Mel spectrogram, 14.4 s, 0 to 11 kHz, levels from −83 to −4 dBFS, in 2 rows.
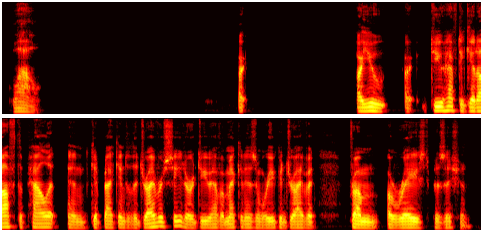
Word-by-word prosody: Wow. 90 -6 -5 3.0
Are - - -1 1.6
Are 105 0 +6
you 105 -2 +3 0.3
ar 475 - -5 0.2
do 125 - -3
you 115 0 +6
have 115 0 0
to 100 - -3
get 105 +3 +2
off 105 +1 +6
the - - -8
pallet 105 0 +1 0.2
and 85 -2 -5
get - - -3
back 90 0 0
into 90 -3 -3
the 90 - -4
driver's 110 +7 +2
seat, 135 -2 -1
or 85 -1 +1
do 85 - -6
you 95 0 0
have 90 -2 -3
a 85 - -1
mechanism 95 -1 -3
where 85 +1 -1
you 90 +1 0
can 85 - -4
drive 90 +1 0
it - - 0 0.5
from 85 -3 +3
a 90 - +3
raised 90 -1 +3
position? 115 - -7
95 Hz, 145 wpm, -27 LUFS, 90-105 Hz, 3.0 s, Are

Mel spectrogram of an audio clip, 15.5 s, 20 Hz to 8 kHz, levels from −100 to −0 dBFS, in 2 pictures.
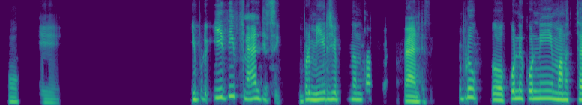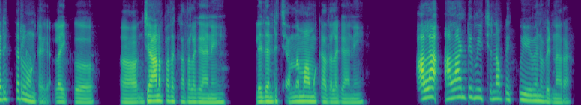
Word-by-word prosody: Okay. 105 -5 -14 1.8
ఇప్పుడు 180 - -6 0.2
ఇది 285 +4 -1
fantasy. 195 -2 -1 0.3
ఇప్పుడు 185 +7 -2
మీరు 190 +1 0
చెప్పిందంతా 190 0 -6 0.2
ఫా - - -25 0.3
ఫాంటసీ. 135 -5 +3 0.4
ఇప్పుడు 245 +5 -1 0.5
కొన్ని 215 0 0
కొన్ని 215 0 0 0.2
మన 185 -1 +4 0.2
చరిత్రలుంటయి 180 - -1
లైక్ 120 -1 -4 0.6
ఆహ్, 110 0 +2
జానపద 145 0 +7
కథలు 120 -1 -2
గాని, 110 0 0 0.5
లేదంటే 130 +1 +2
చందమామ 135 +2 +3
కథలు 115 -2 -2
గాని, 105 0 -5 0.8
అలా 255 +5 +11 0.2
అలాంటివి 250 +2 +3
మీరు 230 -4 -4
చిన్నప్పుడు 200 -2 -3
ఎక్కువేమైనా 155 -6 -1
విన్నారా? 105 0 -5
155 Hz, 110 wpm, -26 LUFS, 120-200 Hz, 1.8 s, అలా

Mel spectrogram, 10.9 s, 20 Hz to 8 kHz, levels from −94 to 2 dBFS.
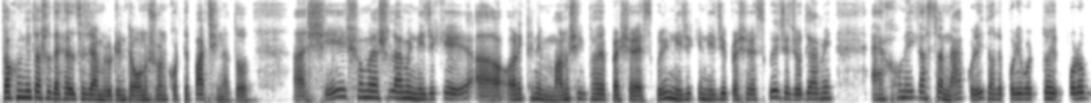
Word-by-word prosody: তখন 180 +2 +5
কিন্তু 190 -1 +5
আসলে 175 -1 -2
দেখা 150 +1 0
যাচ্ছে 150 +1 0
যে, - - +6
আমি 130 - +1
রুটিনটা 135 0 +1
অনুসরণ 130 0 0
করতে 135 +1 -3
পারছি 145 -2 +2
না - - -5
তো, 115 - +1 0.6
আ - - +1 0.2
সেই 155 +9 0
সময় 195 -1 +3
আসলে 185 +1 -1
আমি 175 -1 +4
নিজেকে 155 +2 -2 0.3
আ - - +3 0.3
অনেকখানি 150 +1 +1
মানসিকভাবে 145 +2 +1
pressurize 130 -2 +1
করি। 145 - +1
নিজেকে 155 +4 -3
নিজে 135 +3 -1
pressurize 140 +2 -2
করি 195 - +2
যে, 160 - 0
"যদি 145 +3 0
আমি 165 +1 -1 0.5
এখন 165 +6 -6
এই 185 - -6
কাজটা 175 +1 -1
না - - -1
করি 140 - 0
তাহলে 150 -1 -1
পরিবর্তোই 155 +2 +1
পর 155 - +2
150 Hz, 215 wpm, -24 LUFS, 140-165 Hz, 0.6 s, যে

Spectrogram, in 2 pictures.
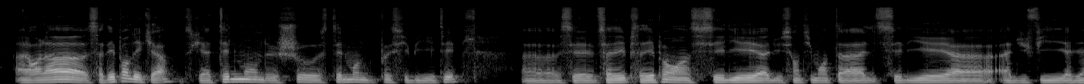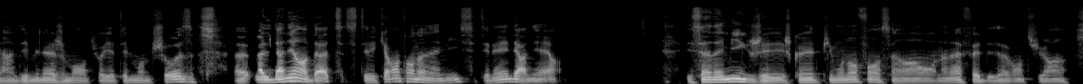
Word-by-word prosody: Alors 100 0 -2
là, 110 -1 +4
heu, - - -6
ça 90 +2 -6
dépend 120 +6 0
des 115 -4 +2
cas 100 +5 -3
parce - - -17
qu'il 95 - -6
y - - -3
a - - -4
tellement 120 +3 -1
de 95 -3 -5
choses, 105 +1 -5
tellement 110 0 -3
de 100 -3 -6
possibilités. 95 +2 -7 0.6
Heu, 85 +1 -7
c'est 90 +1 -4
ça 95 +3 -2
dép 100 +1 0
ça - - -5
dépend 105 0 0
hein, 95 - -3
si 95 - -8
c'est 105 -2 -2
lié 105 +1 +2
à 95 -2 +1
du 95 0 -7
sentimental, 90 -1 -5
c'est 90 +2 -7
lié 95 0 -2
à 85 -1 -2
à 90 - -7
du 90 0 -10
fi 95 +1 -5
à - - -3 0.2
à - - -3
un - - -4
déménagement, 95 0 -1
tu 85 - -18
vois? 90 - -3
Il - - -1
y - - -1
a 90 - -5
tellement 100 0 -4
de 95 - -7
choses. 115 +2 +2 0.4
Heu, 95 0 +2
bah 110 - +7
le 110 - +7
dernier 125 +7 +9
en 145 -6 +8
date, 100 0 +3
c'était - - -8
les 95 - -1
40 135 +9 +1
ans 135 - +3
d'un 115 -4 +4
ami, 90 +6 -2
c'était 125 -9 -9
l'année 110 +7 +2
dernière 85 -10 +2 1.2
et 95 - -4
c'est 105 - +3
un 110 0 +6
ami 125 +2 +8
que 105 - +1
j'ai 95 -1 +2
je 85 - -5
connais 100 -2 +1
depuis 95 +3 -6
mon 100 +1 +1
enfance 110 -2 -1
hein, 90 - -2
on 90 -1 -3
en 95 +1 -3
a 100 +1 +1
fait 105 +1 -1
des 85 -2 -5
aventures 85 -1 -5
hein. 80 +1 -5
95 Hz, 225 wpm, -27 LUFS, 90-110 Hz, 1.2 s, dernier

